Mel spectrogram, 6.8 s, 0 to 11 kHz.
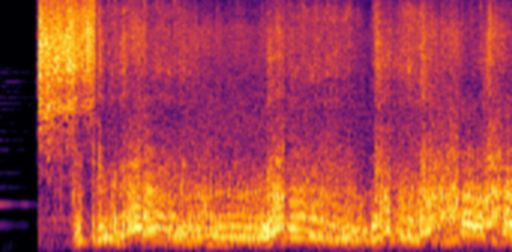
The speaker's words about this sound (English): That, for instance, is the sound of guitarist Jimmy Vaughn's 1951 Chevy Fleetline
